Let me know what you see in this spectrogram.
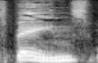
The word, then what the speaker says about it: Baines: You know, it's like you're going from Drummond to Bane. – Well, it's not just that, though. I'm saying it's Baines with an S.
